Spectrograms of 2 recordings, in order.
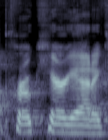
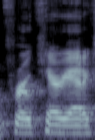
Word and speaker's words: prokaryotic: we can see for prokaryotic cells pro rhymes with no no nucleus no membrane-bound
